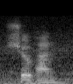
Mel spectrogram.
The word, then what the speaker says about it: Chopin: Chopin.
